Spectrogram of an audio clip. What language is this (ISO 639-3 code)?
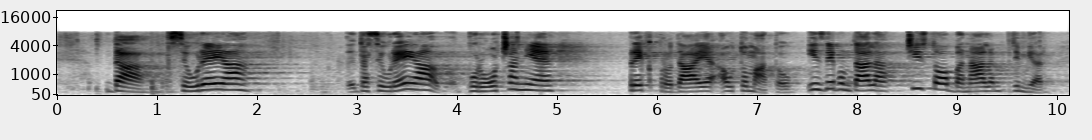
slv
